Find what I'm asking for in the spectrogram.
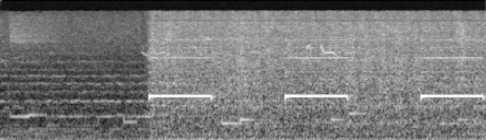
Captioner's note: truck beeping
